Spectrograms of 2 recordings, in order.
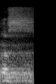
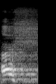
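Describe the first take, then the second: First: The consonant is a narrow hissing s sound. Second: The consonant is an sh sound with spreading air. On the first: The speaker calls it wrong. "Tidak boleh es begitu" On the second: The speaker calls it right. "Harus ash, menyebarkan hawa"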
